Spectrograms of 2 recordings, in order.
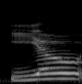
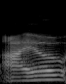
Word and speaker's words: Io: other like background characters they said eio instead of IO and they just never addressed like it's like they read the script and they were like didn't know how to pronounce it.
